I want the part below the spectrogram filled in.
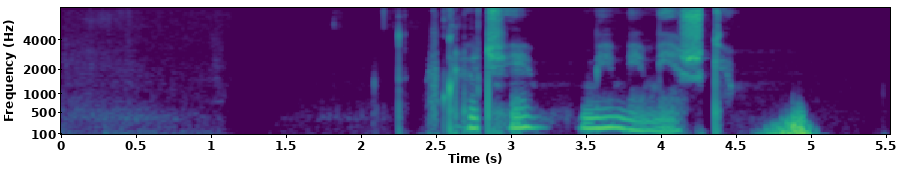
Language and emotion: Russian, sad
